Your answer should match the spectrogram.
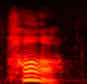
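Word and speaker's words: ha (ห้า): Also, five in Thai is pronounced ha.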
